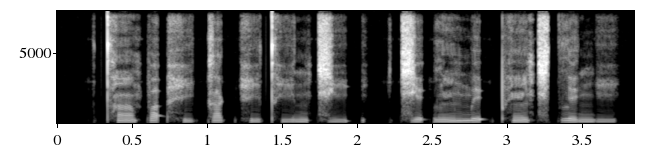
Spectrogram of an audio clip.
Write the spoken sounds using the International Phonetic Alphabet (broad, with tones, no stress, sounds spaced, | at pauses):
t̪ʰ ã˦ p a˦ ʔ h i˨˩ k a˦ k̚ h i˨˩ t̪ʰ i˨˩ n t͡ɕ i˨ ʔ | t͡ɕ e˨ ʔ l ĩ˦ m e˦ ʔ pʰ ẽ˧ t͡ɕ ə˦ t̚ l e˧ ŋ i˨˦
